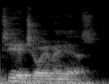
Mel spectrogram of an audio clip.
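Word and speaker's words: Tomes: And Thomas, I'm assuming T-H-O-M-A-S. Nope, not that either. It's T-O-M-E-S, pronounced Thomas.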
